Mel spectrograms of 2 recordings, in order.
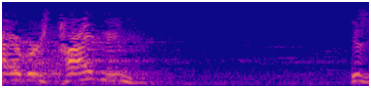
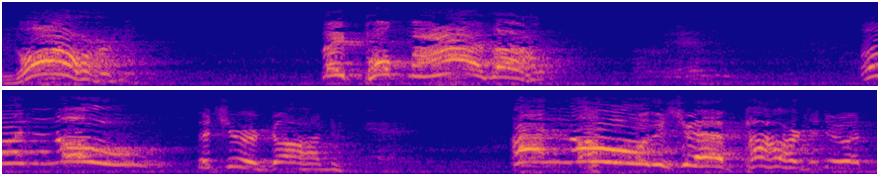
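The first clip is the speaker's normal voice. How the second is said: crying out; 8 semitones higher than usual. Acted. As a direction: shout it up to heaven in anguish. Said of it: "Then Samson cried out".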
